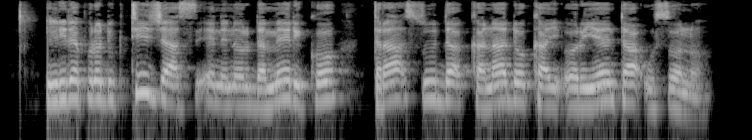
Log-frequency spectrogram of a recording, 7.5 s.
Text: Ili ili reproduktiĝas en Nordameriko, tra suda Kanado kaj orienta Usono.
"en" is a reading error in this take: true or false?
false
